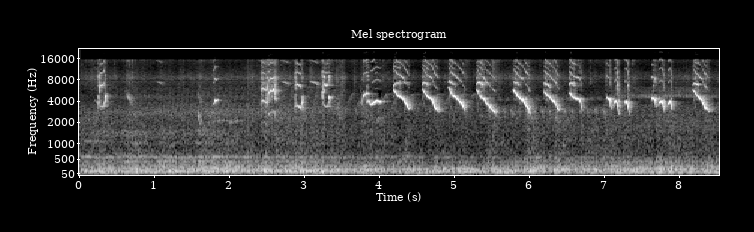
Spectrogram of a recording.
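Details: Hummingbird giving rapid series of high, thin descending squeaky notes, repeated more than twice a second, with faint background hum.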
